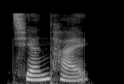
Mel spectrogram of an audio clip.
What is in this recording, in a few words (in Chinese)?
"前台", Chinese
